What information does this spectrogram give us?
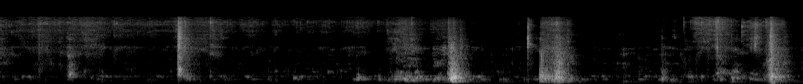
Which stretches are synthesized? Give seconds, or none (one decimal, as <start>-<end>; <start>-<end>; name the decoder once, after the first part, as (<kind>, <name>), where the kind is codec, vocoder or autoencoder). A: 0.0-4.0 (codec, SNAC); 4.9-8.0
